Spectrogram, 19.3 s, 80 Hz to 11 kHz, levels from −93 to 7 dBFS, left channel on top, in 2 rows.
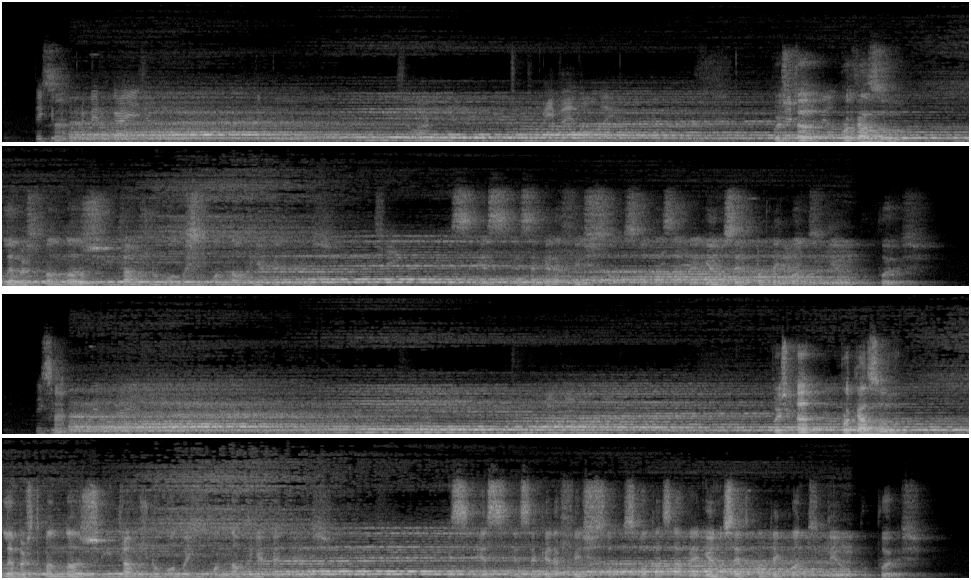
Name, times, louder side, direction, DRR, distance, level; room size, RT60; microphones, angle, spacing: voice 1, 0.3-1.6 2.5-3.6 3.9-6.7 6.9-7.3 7.8-8.4 11.5-11.8 13.4-13.7 16.2-16.7 17.0-18.0, left 4 dB, 50° left, 9 dB, 0.5 m, -47 dB
sound 1, 0.7-18.2, right 2 dB, 25° right, 0.4 m, -32 dB
voice 2, 7.7-8.1 8.4-9.0 9.7-13.0 14.1-18.2 18.5-18.8, right 3 dB, 60° right, 5 dB, 0.7 m, -34 dB
6.7 x 3.3 x 4.3 m, 0.79 s
head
